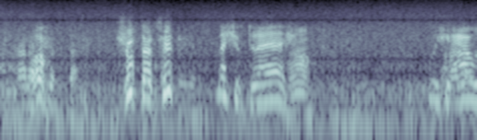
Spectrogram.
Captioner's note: speaking Foreign Language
